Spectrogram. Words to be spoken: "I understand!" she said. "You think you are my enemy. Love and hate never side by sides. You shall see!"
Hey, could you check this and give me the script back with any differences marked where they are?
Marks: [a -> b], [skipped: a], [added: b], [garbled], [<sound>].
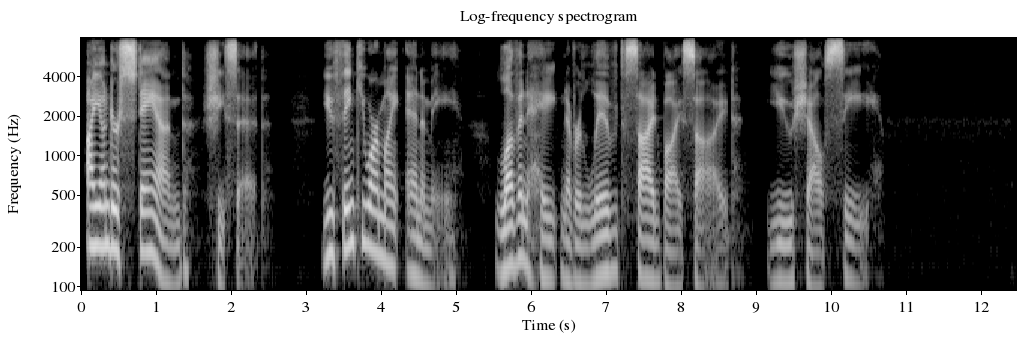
"I understand!" she said. "You think you are my enemy. Love and hate never [added: lived] side by [sides. -> side] You shall see!"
